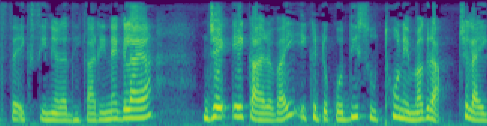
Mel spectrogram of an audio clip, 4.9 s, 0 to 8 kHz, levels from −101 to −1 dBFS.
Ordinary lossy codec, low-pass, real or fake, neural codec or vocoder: none; 7.2 kHz; real; none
